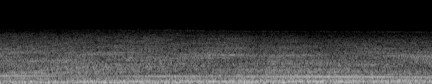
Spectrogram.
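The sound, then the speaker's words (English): Airplanes flying over make a steady, even engine roar with a low, constant hum running through it. The drone holds at a moderate level for the whole stretch, with no voices. “It's almost 2 o'clock, and these planes are still flying over.”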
